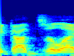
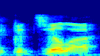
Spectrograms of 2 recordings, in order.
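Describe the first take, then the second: First: Said in the usual way. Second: Godzilla with first syllable squashed to "Gud"; reduced first vowel. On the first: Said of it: "I don't say Godzilla". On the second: Shown as a demonstration. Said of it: "I say Godzilla".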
